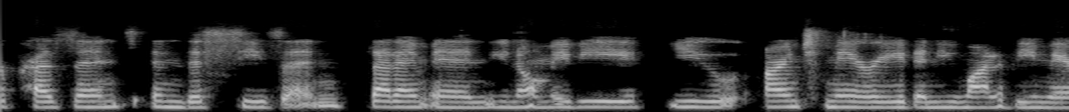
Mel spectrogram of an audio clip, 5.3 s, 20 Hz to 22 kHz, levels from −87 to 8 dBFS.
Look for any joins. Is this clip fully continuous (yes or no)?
no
